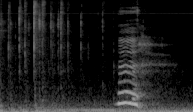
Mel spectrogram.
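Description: Quick, light keystrokes patter on a computer keyboard in a quiet room, followed by a brief tonal voice-like sound.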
